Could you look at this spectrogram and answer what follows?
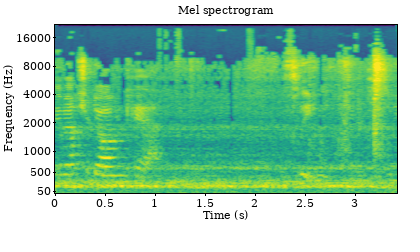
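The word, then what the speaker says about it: phlei: with micob bacterium master your dog or cat Fleet it's spelled p hlei but it's pronounced Fleet remember when you took this one picture in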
